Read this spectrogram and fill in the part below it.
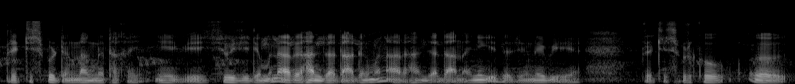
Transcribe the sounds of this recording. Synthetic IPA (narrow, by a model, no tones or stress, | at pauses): pɾetispɯɾdɯŋnaŋnɯtʰakʰajisuzidɯŋmɐnaaɾɯɦanzada̰dɯŋmɐnaa̰ɾɯhanza̰da̰na̰jniɡḭzazɯ̰ŋnɯbḭ | pɾetʰispɐɾkʰɯ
